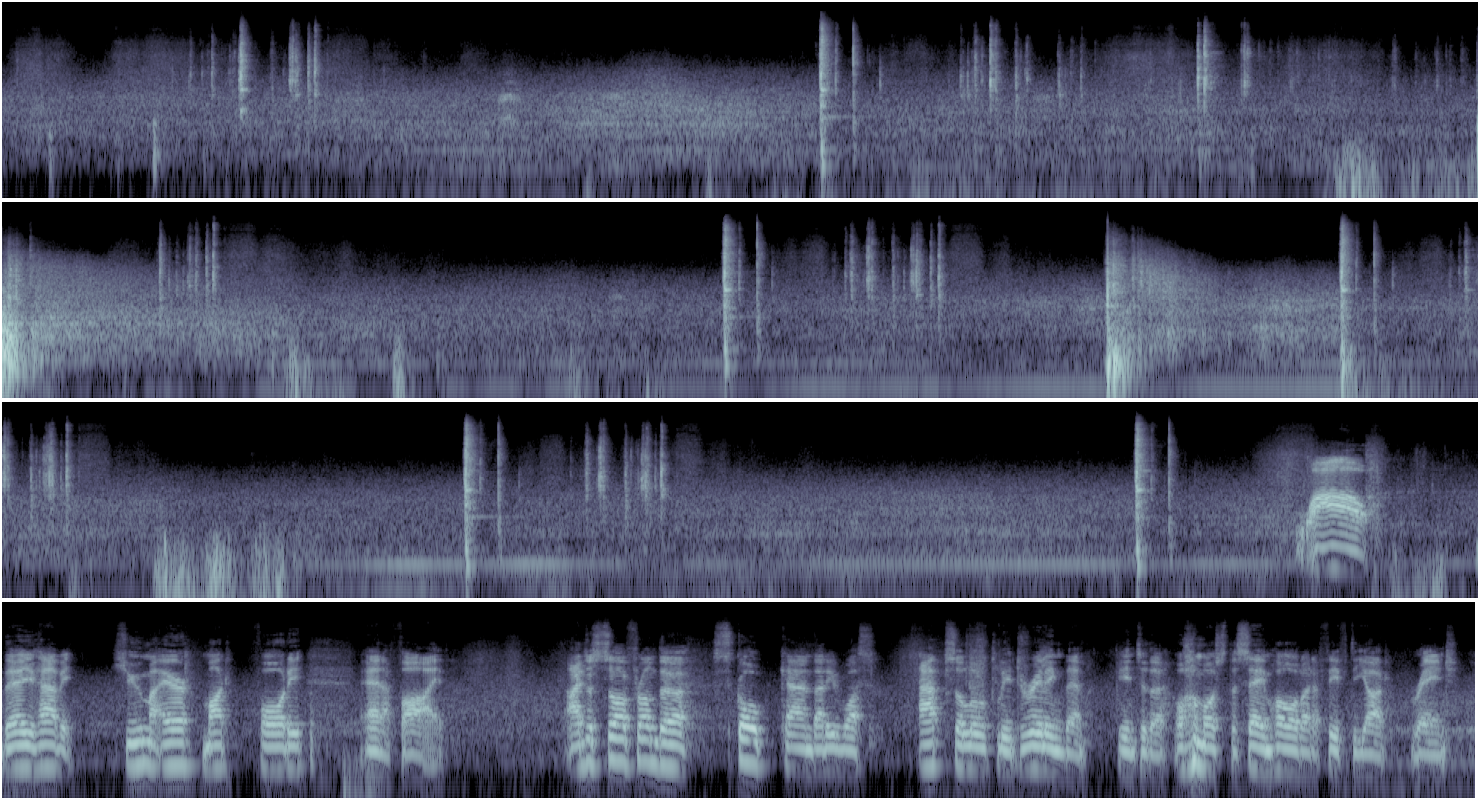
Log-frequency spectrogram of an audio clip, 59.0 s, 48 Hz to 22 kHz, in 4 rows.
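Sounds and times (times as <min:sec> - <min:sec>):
rifle clicks: 0:01.9 - 0:03.3, 0:08.2 - 0:08.9, 0:09.6 - 0:11.0, 0:16.2 - 0:17.1, 0:22.0 - 0:24.3, 0:28.2 - 0:30.3, 0:34.1 - 0:36.3, 0:40.8 - 0:41.4
air rifle shots: 0:08.2 - 0:08.7, 0:14.7 - 0:17.2, 0:22.0 - 0:22.4, 0:25.8 - 0:28.7, 0:34.1 - 0:34.6, 0:40.8 - 0:41.3.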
